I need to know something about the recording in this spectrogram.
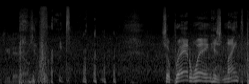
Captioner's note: laughing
